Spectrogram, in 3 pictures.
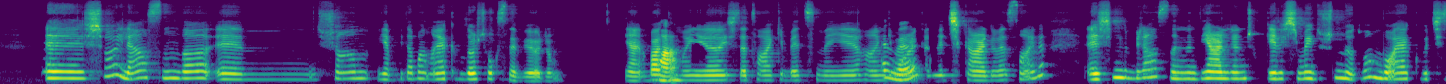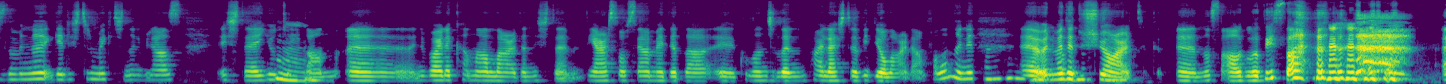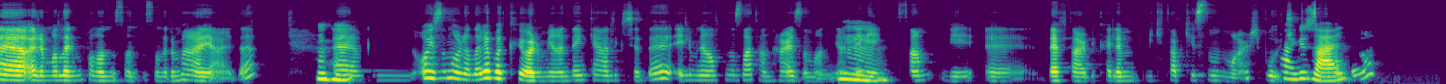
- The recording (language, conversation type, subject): Turkish, podcast, Hobin nasıl başladı, biraz anlatır mısın?
- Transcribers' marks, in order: tapping; other background noise; unintelligible speech; chuckle; alarm; distorted speech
